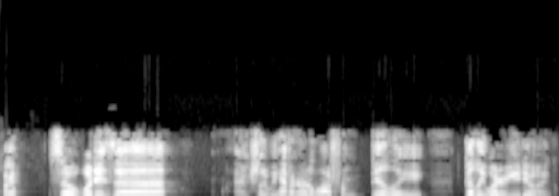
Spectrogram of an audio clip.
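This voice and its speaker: A man running a tabletop role-playing game as game master, playful and jokey with quick asides. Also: high voice, creaky, no echo, lo-fi sound.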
